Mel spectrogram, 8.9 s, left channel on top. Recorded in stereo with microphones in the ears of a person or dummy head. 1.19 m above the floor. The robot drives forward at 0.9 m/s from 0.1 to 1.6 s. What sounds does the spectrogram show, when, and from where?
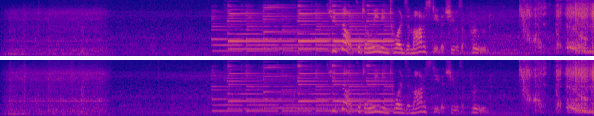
3.2 s a guitar: 10° left (ahead or behind), 2 m
4.9 s a woman speaking: 50° left (ahead or behind), 0.7 m
7.8 s tape being pulled: 10° right (ahead or behind), 0.5 m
